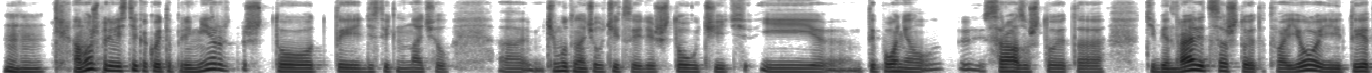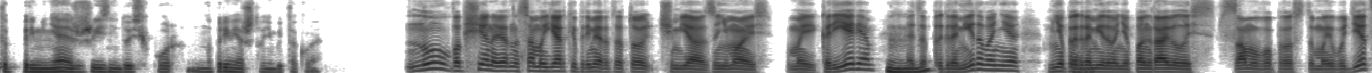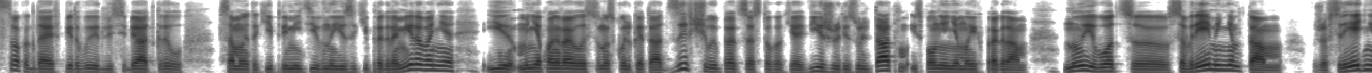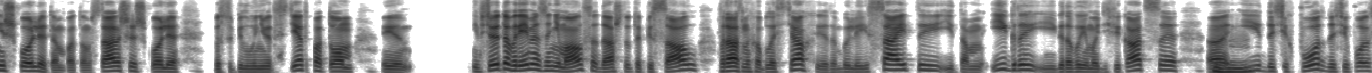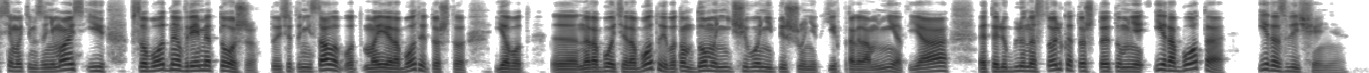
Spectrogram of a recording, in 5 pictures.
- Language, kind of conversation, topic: Russian, podcast, Как научиться учиться тому, что совсем не хочется?
- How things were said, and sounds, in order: tapping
